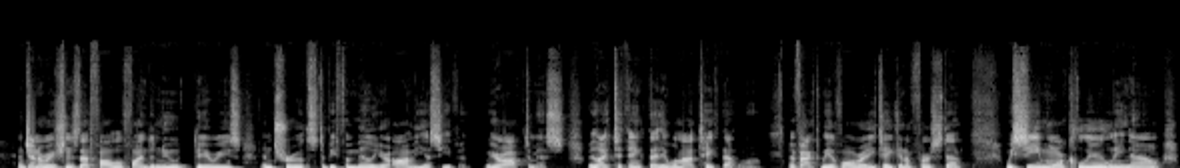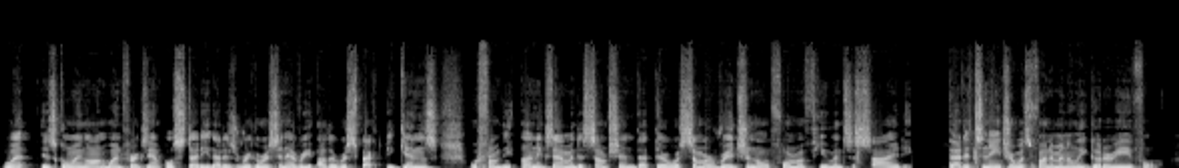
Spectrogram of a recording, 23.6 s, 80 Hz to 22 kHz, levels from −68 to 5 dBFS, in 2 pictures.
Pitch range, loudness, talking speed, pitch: 120-135 Hz, -13 LUFS, 205 wpm, 125 Hz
